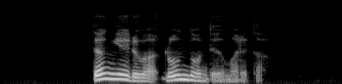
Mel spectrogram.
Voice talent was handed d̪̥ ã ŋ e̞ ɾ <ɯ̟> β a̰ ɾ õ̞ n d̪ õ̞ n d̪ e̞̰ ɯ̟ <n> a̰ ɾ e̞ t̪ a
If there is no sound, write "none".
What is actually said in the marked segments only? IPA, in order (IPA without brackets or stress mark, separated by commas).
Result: ɯ̟, m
